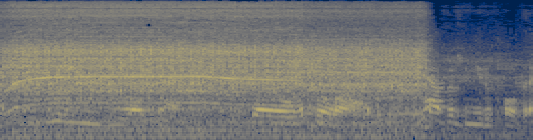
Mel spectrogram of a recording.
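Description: Craftsman cordless drill running, its bit grinding into a glazed ceramic pot. The motor whine rises as it spins up just after the start, then holds steady. The drilling stops suddenly about three seconds in.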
